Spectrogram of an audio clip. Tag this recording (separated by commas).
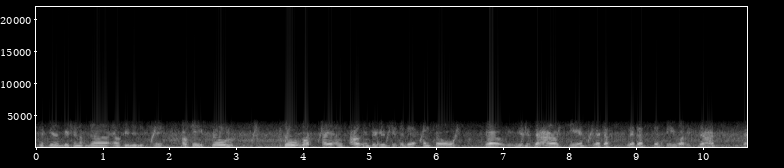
Speech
